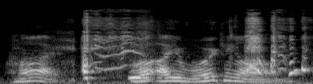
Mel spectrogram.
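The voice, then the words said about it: Imitates a flirting guy's voice. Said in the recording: “that's a really good impersonation.”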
